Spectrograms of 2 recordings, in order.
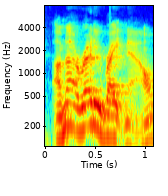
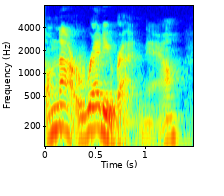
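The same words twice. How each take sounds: First: It is spoken in the speaker's usual accent. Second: It is spoken in a Southern American accent.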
